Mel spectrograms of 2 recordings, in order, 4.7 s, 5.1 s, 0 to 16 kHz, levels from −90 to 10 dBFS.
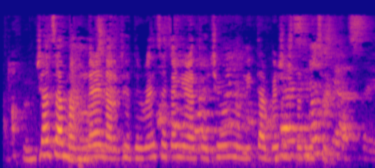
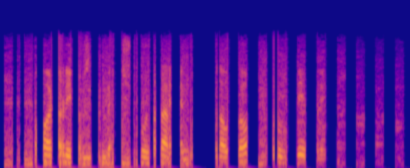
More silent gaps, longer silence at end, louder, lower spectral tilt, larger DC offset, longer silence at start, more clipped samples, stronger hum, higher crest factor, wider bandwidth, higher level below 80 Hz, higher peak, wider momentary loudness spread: second, none vs 2.57-2.69 s, 4.13-4.21 s, 4.40-4.45 s, 4.59-4.69 s; second, 0 s vs 0.4 s; about the same, -22 LUFS vs -21 LUFS; second, -2.5 dB/octave vs -6.5 dB/octave; neither; about the same, 0.1 s vs 0.05 s; neither; neither; about the same, 20 dB vs 20 dB; first, 11.5 kHz vs 7.8 kHz; second, -58 dBFS vs -42 dBFS; about the same, -2 dBFS vs -2 dBFS; about the same, 11 LU vs 13 LU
